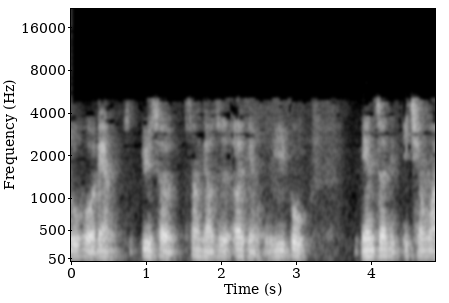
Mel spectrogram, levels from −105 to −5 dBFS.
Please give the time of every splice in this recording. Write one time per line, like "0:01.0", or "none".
none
